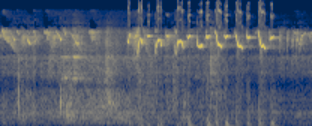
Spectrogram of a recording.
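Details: Kolibri wulung, the olive-backed sunbird, singing as training material for cage birds: a soft blurred high twitter, then a clear quick sequence of sharp hooked notes, roughly four per second, ending abruptly.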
